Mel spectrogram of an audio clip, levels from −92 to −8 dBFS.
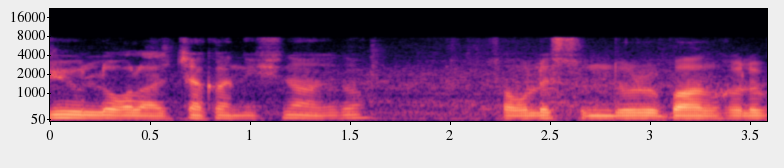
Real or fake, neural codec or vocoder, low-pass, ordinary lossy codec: real; none; none; none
